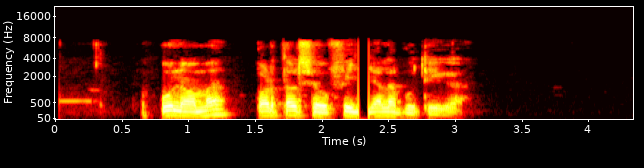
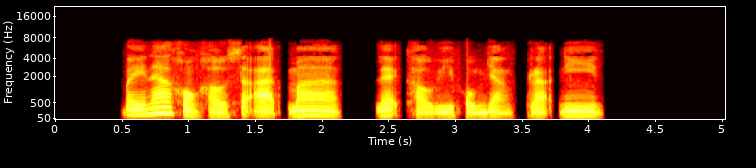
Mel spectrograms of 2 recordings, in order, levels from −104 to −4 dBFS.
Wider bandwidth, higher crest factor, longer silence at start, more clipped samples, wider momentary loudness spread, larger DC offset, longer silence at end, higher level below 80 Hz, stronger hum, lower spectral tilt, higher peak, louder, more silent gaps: about the same, 7.6 kHz vs 7.6 kHz; about the same, 16 dB vs 20 dB; first, 0.65 s vs 0.5 s; neither; first, 10 LU vs 7 LU; neither; first, 1.3 s vs 0.9 s; about the same, -56 dBFS vs -56 dBFS; neither; second, -5 dB/octave vs -6.5 dB/octave; about the same, -2 dBFS vs -2 dBFS; first, -16 LUFS vs -22 LUFS; second, none vs 2.17-2.41 s, 3.49-3.54 s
